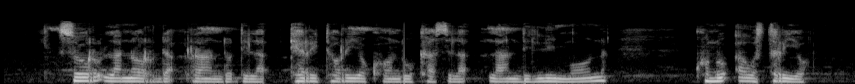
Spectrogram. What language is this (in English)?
Esperanto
